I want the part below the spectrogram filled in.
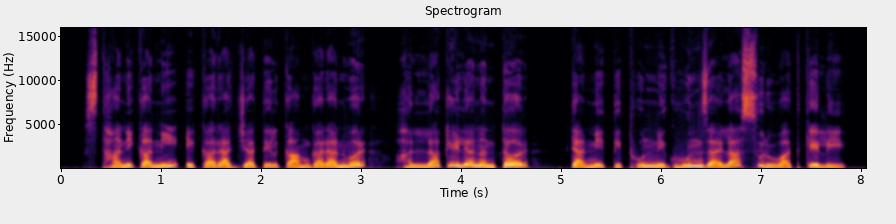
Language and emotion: Marathi, fearful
